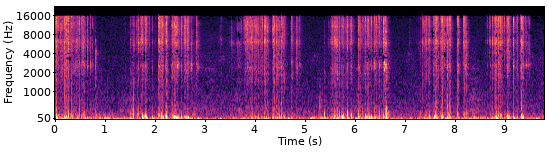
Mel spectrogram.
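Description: A round hair brush with a metal barrel and plastic bristles has its bristles scratched with long nails. The result is bursts of rapid, bright scratchy rasping that alternate with quieter pauses, over a low rumble.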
